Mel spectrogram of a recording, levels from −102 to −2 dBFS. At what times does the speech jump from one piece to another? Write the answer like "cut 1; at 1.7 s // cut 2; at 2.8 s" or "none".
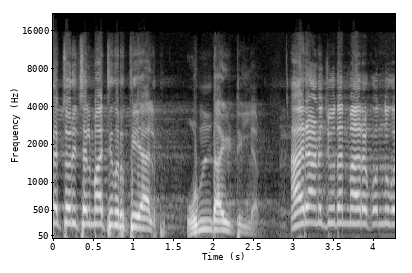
cut 1; at 2.8 s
